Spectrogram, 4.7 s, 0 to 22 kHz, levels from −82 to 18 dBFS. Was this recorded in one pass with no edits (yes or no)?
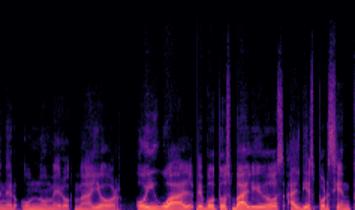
no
